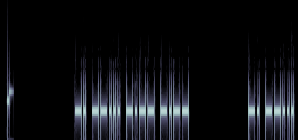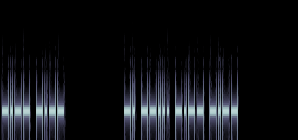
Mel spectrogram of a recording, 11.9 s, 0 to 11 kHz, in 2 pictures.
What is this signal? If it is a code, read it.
Morse code, heard as a keyed tone, about 28 wpm, 700 Hz. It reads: N7YY N7YY N7YY
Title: Call Signs Repeated 2x - 28wpm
